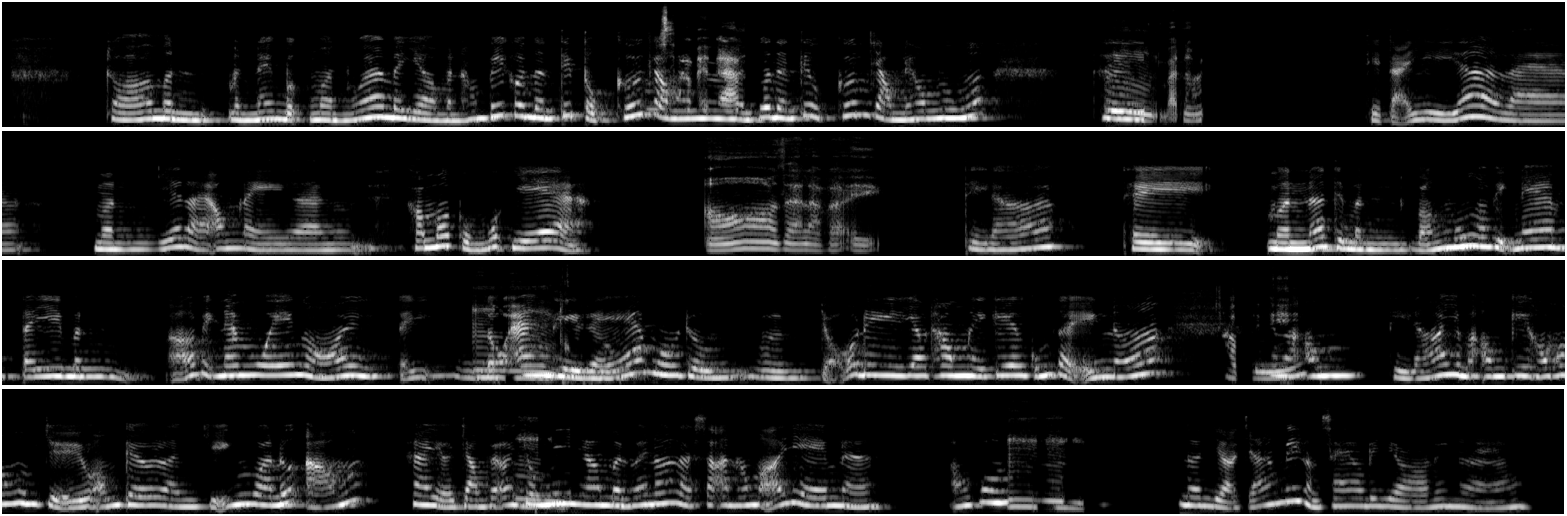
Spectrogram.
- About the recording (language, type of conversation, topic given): Vietnamese, advice, Bạn nên làm gì khi vợ/chồng không muốn cùng chuyển chỗ ở và bạn cảm thấy căng thẳng vì phải lựa chọn?
- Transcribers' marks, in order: tapping; other background noise; unintelligible speech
